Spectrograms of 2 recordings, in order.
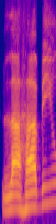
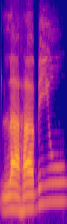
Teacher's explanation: এখানে ঈদগামের নাকিস গুন্নাহ এক আলিফ গুন্না হবে।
